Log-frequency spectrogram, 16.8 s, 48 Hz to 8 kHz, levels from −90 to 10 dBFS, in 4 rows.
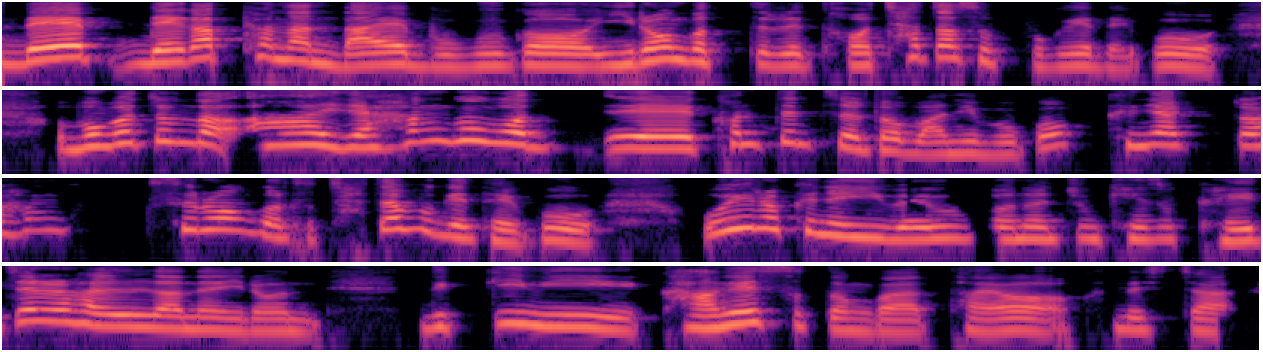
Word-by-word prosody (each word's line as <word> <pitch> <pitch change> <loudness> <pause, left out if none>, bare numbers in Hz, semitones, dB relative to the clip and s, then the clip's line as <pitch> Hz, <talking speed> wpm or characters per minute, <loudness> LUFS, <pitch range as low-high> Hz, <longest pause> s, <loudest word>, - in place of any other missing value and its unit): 그냥 185 - -6
내 275 +4 +11
내가 260 +7 +5
편한 235 -9 0
나의 180 +3 +4
모국어 170 +1 0
이런 225 +9 +2
것들을 190 -6 -3
더 180 0 -2
찾아서 270 +2 -2
보게 170 +1 -5
되고 160 +1 -5 0.3
어 225 - -10
뭔가 270 +6 +3
좀 345 +1 -3
더 295 -4 +5 0.2
아 290 - +5
이제 255 -2 +2
한국어의 250 - +3
콘텐츠를 295 -4 -3
더 210 -1 -1
많이 170 0 -5
보고 250 - -6
그냥 280 0 -1 0.2
좀 270 0 +1
한국스러운 335 +1 -4
걸 240 -4 -1
더 - - -16
찾아보게 350 - -1
되고 175 -3 -2 0.3
오히려 365 +3 +3
그냥 270 -7 -1
이 220 -2 -2
외국어는 200 0 -2
좀 205 0 -10
계속 200 0 -8
배제를 260 +10 0
하려는 195 -5 +1
이런 160 -2 -7 0.3
느낌이 205 -3 -3
강했었던 205 -4 0
것 155 - -3
같아요. 155 +2 -3
근데 175 - -8
진짜 165 -2 -7
210 Hz, 350 characters per minute, -23 LUFS, 180-275 Hz, 0.3 s, 내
